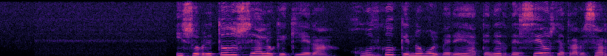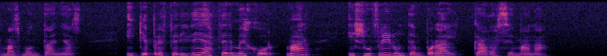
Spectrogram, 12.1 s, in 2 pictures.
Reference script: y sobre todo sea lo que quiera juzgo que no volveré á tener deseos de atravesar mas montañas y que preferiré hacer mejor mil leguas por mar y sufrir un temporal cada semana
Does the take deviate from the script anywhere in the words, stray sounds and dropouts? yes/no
yes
